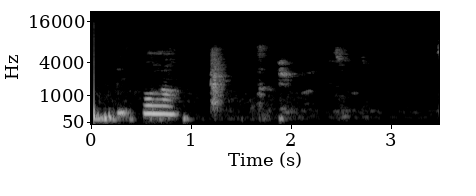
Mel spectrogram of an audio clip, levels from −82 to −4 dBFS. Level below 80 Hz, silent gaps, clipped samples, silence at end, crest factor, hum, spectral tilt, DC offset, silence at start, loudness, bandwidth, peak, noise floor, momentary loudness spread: -78 dBFS; none; under 0.1%; 0.95 s; 18 dB; none; -6.5 dB/octave; under 0.1%; 0 s; -35 LUFS; 7.6 kHz; -20 dBFS; -79 dBFS; 23 LU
